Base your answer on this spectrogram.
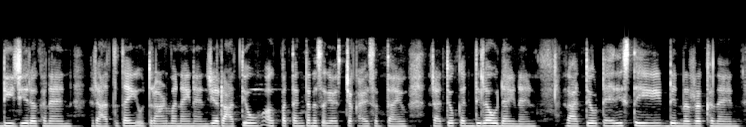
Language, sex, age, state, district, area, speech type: Sindhi, female, 18-30, Gujarat, Surat, urban, spontaneous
